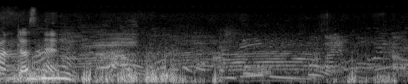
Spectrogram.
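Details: Dairy cattle turned out to pasture for the first time in spring; a busy jumble of shorter, softer moos and bleating-like calls from several animals at once, with scuffling herd noise throughout.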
